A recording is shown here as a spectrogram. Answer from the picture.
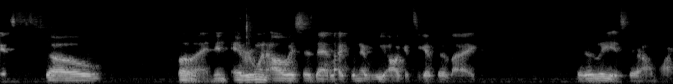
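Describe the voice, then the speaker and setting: Speaking at a fairly quick pace with an American accent, a man leaves long, frequent pauses. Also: dry, close sound with no echo. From US South, Memphis, Tennessee. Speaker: podcast guest. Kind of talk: casual interview. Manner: loud; animated.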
